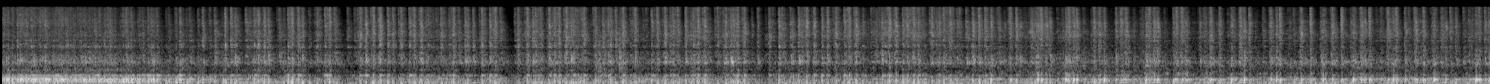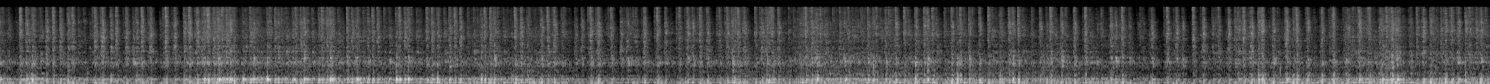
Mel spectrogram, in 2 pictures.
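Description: Rebuilt 340 cubic-inch V8 of a 1970 Dodge Challenger T/A, fitted with a Comp Cams Big Mutha Thumpr camshaft and 10.5:1 compression, running through its side-exit exhaust at a lopey, uneven idle as the car rolls slowly. The revs swell a couple of times under light throttle.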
